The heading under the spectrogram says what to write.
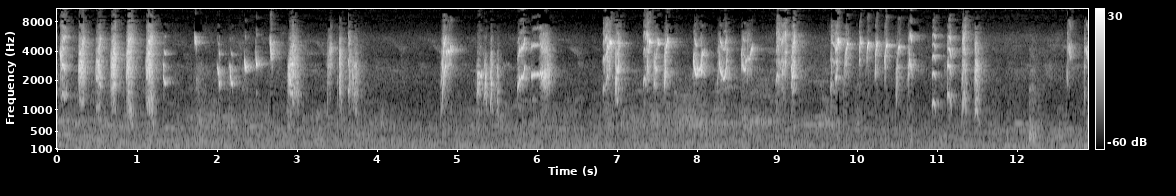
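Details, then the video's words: Long-tailed shrike singing at length, copying various other birds: quick bursts of high, sharp chirps and buzzy trills, broken by short pauses, then resuming in dense varied phrases. "PENTET NGEROL PANJANG ANEKA BURUNG DI TIRUKAN"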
